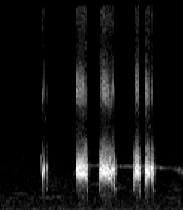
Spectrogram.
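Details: Black francolin (kala teetar) call: a short grating lead-in, then four loud harsh rasping notes in an uneven rhythm, the last two close together.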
